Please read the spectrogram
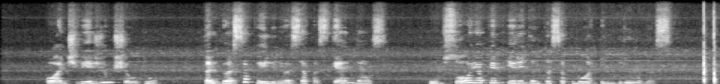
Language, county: Lithuanian, Vilnius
